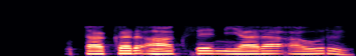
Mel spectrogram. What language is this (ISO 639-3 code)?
hin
